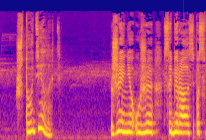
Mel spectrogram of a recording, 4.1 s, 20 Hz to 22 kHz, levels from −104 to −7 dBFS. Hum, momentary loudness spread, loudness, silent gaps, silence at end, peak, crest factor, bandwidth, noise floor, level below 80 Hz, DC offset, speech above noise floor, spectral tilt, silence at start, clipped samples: none; 9 LU; -12 LUFS; none; 0 s; 0 dBFS; 14 dB; 16 kHz; -45 dBFS; -56 dBFS; under 0.1%; 33 dB; -3.5 dB/octave; 0.35 s; under 0.1%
